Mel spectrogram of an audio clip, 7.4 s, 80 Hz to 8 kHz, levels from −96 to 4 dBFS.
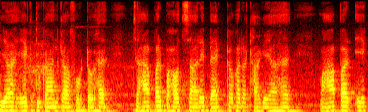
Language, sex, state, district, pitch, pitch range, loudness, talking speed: Hindi, male, Bihar, West Champaran, 110 Hz, 105-115 Hz, -20 LUFS, 145 wpm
